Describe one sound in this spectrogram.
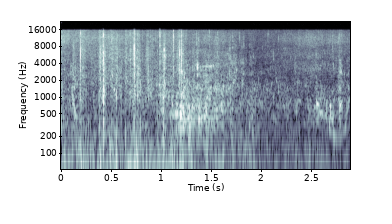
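A bird flaps its wings rapidly.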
